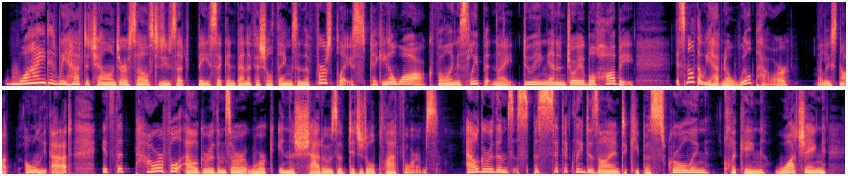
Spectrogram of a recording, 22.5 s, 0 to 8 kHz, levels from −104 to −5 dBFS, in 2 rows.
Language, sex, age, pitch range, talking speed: English, female, 40-59, 140-225 Hz, 170 wpm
